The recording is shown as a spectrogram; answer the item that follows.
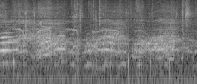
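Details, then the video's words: A farm holding thousands of egg-laying hens, the crowd producing a busy murmur of overlapping clucks and short rising calls, with a few sharp clicks standing out. "The Sound of Thousands of Egg-Laying Chickens"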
